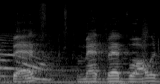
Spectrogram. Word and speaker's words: Beth Medved Waller: I'm here with Beth Medved Waller.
